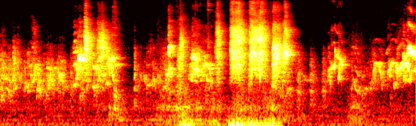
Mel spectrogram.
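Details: Budgerigars chattering: high squeaky warbles and harsh chirps in uneven bursts, swelling loud near the start, middle and end, with a brief soft low thump around the middle.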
